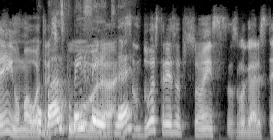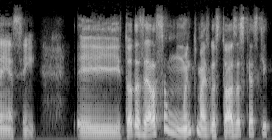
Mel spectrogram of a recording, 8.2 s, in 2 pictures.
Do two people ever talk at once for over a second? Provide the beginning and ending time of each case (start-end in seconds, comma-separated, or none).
0.5-2.1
